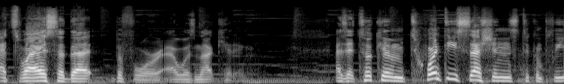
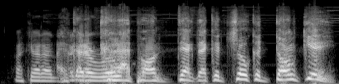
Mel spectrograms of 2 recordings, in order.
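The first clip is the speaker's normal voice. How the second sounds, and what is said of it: Imitated Scottish character voice. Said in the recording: “Shrek's accent is similar to the one Mike Myers uses in his character as Fat Bastard ... revoice Shrek in a Scottish accent”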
